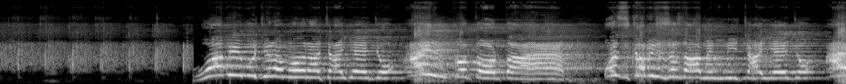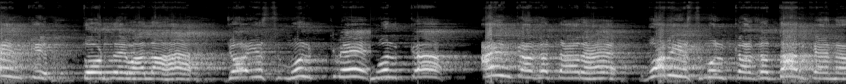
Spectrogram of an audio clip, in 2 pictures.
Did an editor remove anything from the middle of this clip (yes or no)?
yes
